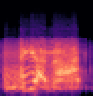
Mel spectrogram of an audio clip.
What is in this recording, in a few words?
bomb success, mood low, speech; War Thunder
